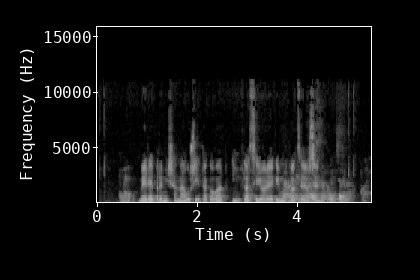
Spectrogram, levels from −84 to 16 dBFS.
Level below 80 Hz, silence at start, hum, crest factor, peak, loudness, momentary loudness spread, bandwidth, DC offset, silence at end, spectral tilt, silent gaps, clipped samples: -50 dBFS; 0.45 s; none; 20 dB; -4 dBFS; -24 LUFS; 11 LU; 11.5 kHz; under 0.1%; 0.05 s; -4.5 dB/octave; none; under 0.1%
